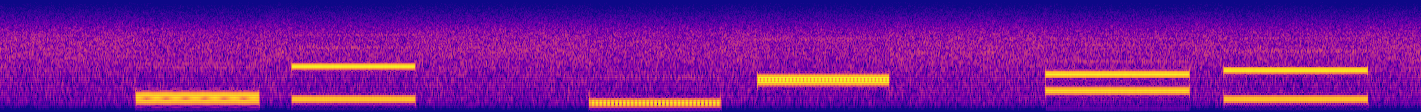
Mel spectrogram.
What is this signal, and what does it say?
Aircraft SELCAL, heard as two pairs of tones, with radio hiss. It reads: CF-DR AB-LM HP-DQ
